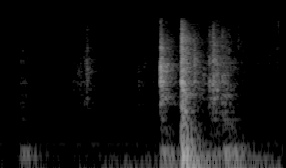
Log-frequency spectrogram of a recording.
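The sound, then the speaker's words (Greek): A door swings shut with a solid thunk as a small man with a thick black beard steps out of it, followed a moment later by a sharp clack as he locks it. Soft shuffling precedes it, and no one speaks. “Πλησίασα με αδιάφορο ύφος και ξαφνικά βγήκε από την πόρτα ένας μικρόσωπος ανθρωπάκος με πυκνά μαύρα γένια. Την κλείδωσε μόλις βγήκε και με κοίταξε με κάποια έκπληξη.”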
